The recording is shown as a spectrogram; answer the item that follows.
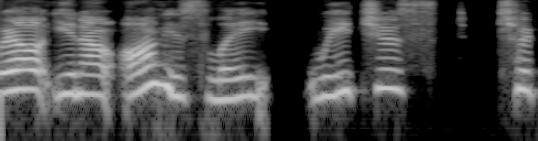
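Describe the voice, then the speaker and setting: In a dry, close sound with no echo, a woman with a high pitch speaks at a moderate pace with lively intonation. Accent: Texas. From Texas panhandle. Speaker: business owner. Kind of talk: podcast interview. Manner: casual, conversational.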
